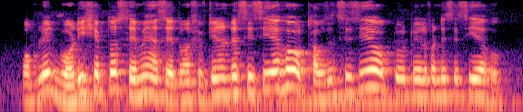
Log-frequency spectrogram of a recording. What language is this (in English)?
Assamese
